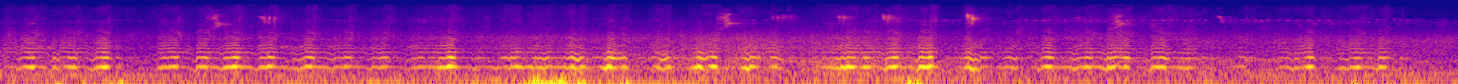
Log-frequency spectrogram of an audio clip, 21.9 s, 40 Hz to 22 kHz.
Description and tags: Buzzing Insect
An insect I'm pretty sure was a bee was curious about a newspaper so I dropped my Zoom H1n nearby and it took an interest. A fairly loud bird was chirping nearby.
